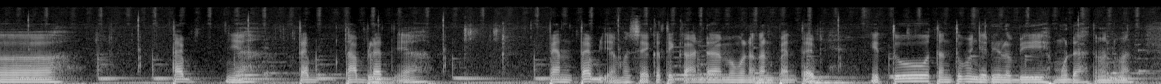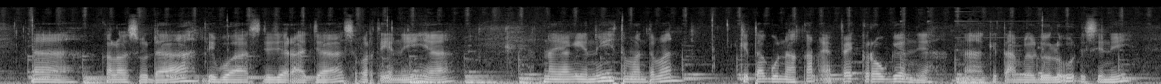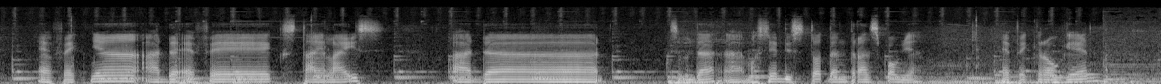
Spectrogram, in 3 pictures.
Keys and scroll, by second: 0.9 x, 3.5-4.9 typing, 8.0 r, 11.4 z, 13.5 r, 16.1 ctrl+z, 17.6 z, 18.5 z, 22.3 z.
